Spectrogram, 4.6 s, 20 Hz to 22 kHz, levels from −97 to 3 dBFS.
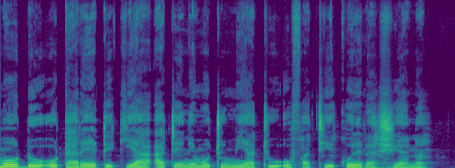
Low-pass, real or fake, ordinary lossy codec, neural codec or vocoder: none; real; none; none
